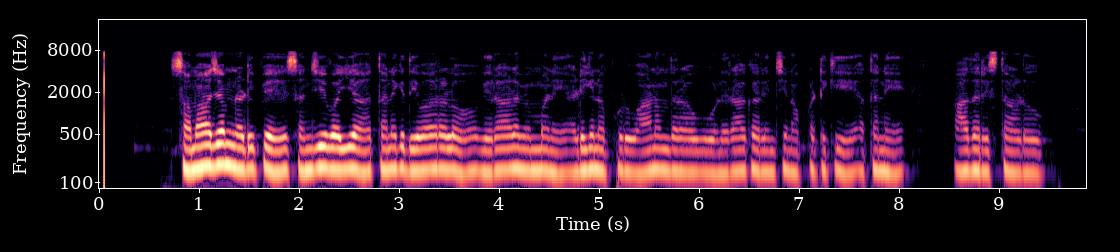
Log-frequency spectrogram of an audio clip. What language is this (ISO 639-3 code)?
tel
